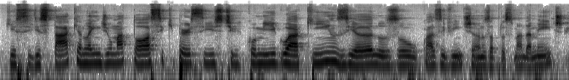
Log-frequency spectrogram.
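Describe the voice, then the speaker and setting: A woman speaks at a fairly slow pace in a very deep, low pitch. She takes hardly any pauses, and her loudness swings widely. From interior of São Paulo state, Brazil. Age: 60s. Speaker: audience member, possible patient. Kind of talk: question from audience. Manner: halting, hesitant.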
